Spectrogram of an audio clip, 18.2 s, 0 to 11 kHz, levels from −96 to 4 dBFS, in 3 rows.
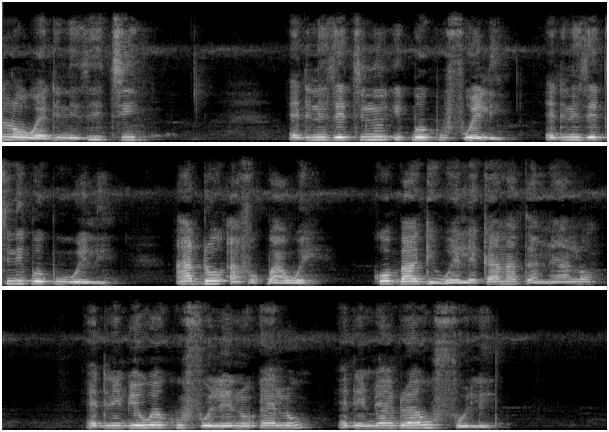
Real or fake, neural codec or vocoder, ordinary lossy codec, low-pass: fake; vocoder, 44.1 kHz, 128 mel bands, Pupu-Vocoder; AAC, 64 kbps; 9.9 kHz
